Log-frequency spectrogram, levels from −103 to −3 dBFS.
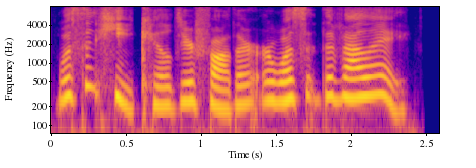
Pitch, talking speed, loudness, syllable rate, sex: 250 Hz, 255 wpm, -17 LUFS, 5.9 syllables/s, female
